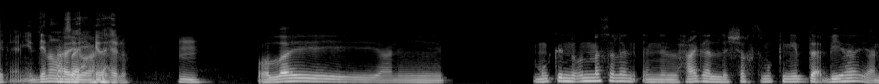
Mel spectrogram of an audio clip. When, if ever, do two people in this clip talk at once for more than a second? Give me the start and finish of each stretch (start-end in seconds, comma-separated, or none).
none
